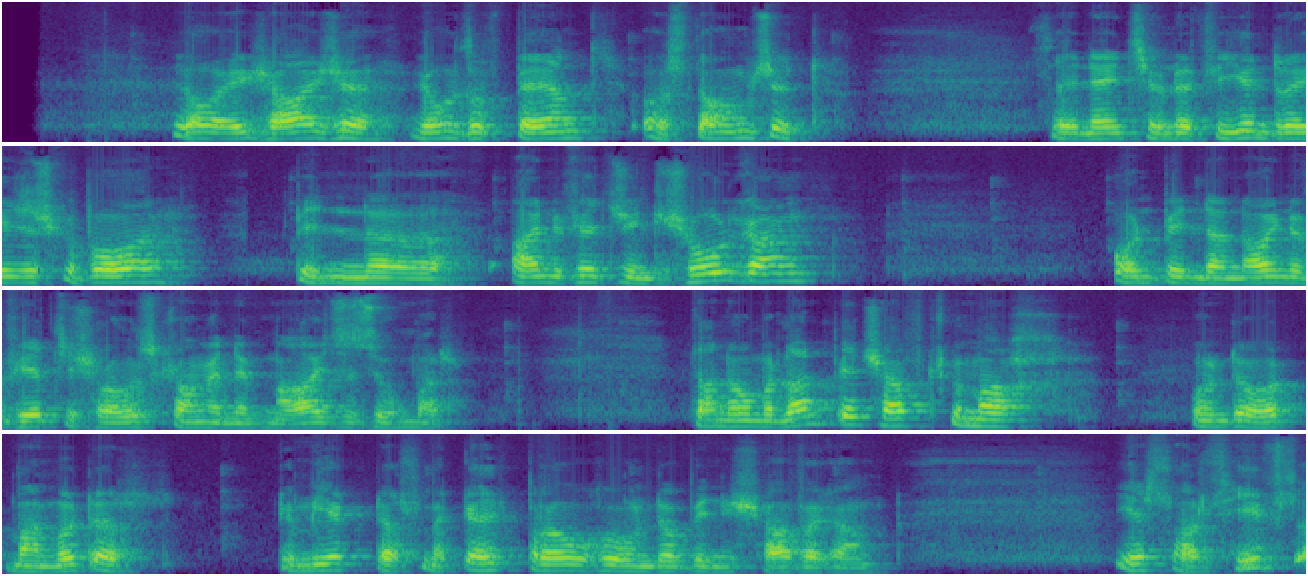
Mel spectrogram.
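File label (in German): stellt sich vor, Hunsrück; Damscheid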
